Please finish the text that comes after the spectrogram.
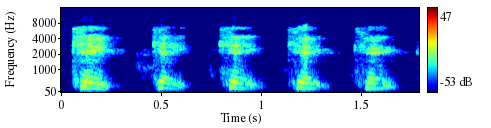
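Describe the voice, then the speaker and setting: A man's voice: high-pitched, steady tone, slow pace, fairly bright tone, breathy edge, dry recording, full character voice. A man playing a playful, flamboyant young party-goer in a comedy table read. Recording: muffled video call audio.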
